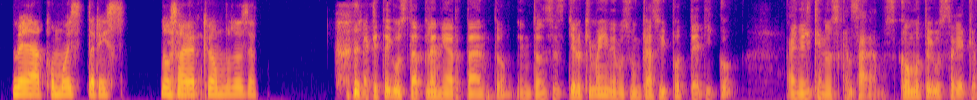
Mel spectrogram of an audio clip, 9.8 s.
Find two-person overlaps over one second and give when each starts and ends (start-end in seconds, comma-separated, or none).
none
